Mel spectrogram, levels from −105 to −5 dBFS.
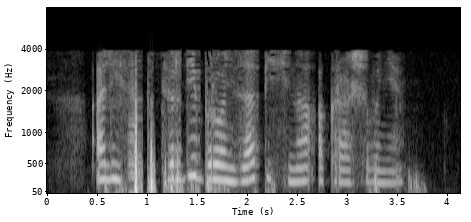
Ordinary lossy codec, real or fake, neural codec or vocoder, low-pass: AAC, 16 kbps; real; none; 7.2 kHz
